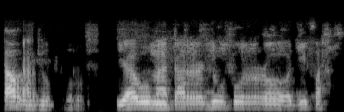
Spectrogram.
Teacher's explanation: Ra-nya ini ditebalkan ya. Kayak cadel gitu.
